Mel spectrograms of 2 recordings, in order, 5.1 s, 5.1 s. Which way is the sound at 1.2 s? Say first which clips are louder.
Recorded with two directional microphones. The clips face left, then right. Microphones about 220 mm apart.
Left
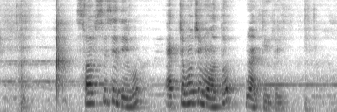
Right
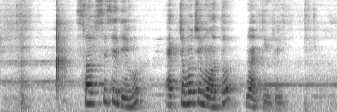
Right 1 dB; 5° right (ahead or behind).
